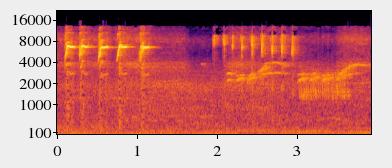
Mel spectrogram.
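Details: Orange-headed thrush trotol song: five loud, high, clipped notes in quick succession, then a softer rapid series of high ticks over a thin rising whistle.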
